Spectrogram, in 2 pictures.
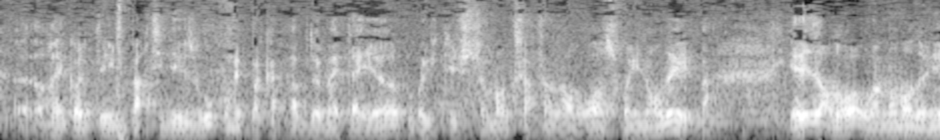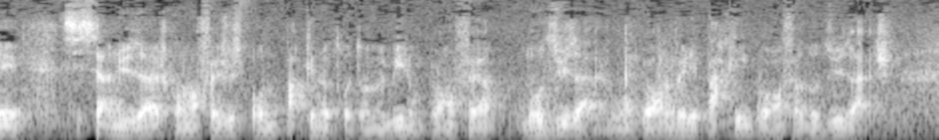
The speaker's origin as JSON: {"language": "French", "town": "Lyon", "region": "Auvergne-Rhône-Alpes", "country": "France", "said": "Je ne sais pas parce que je suis lyonnais, mais c'est vrai."}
